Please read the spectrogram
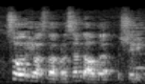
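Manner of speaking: usual speaking voice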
